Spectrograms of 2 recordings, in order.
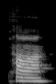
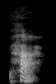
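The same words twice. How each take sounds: First: The vowel is held longer and softer. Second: The vowel is cut short and sharp. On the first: It is a word meaning mouth. "Pa is mouth" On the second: It names the letter. "but pa is the letter"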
